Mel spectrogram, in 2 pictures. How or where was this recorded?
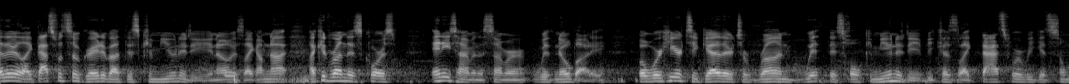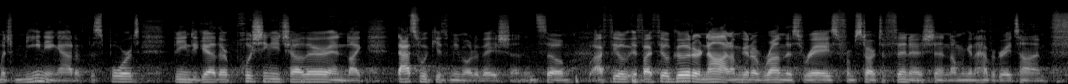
busy venue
